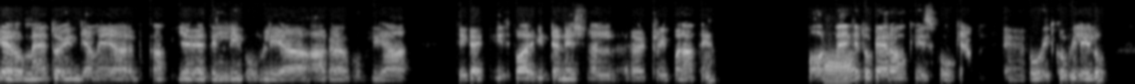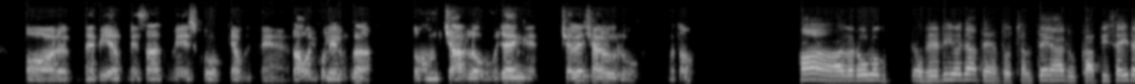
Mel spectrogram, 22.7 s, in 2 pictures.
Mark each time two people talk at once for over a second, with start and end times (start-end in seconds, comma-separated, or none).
none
